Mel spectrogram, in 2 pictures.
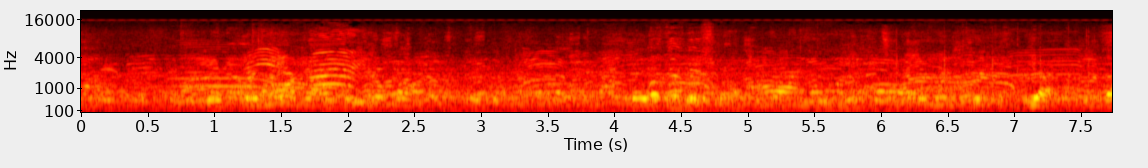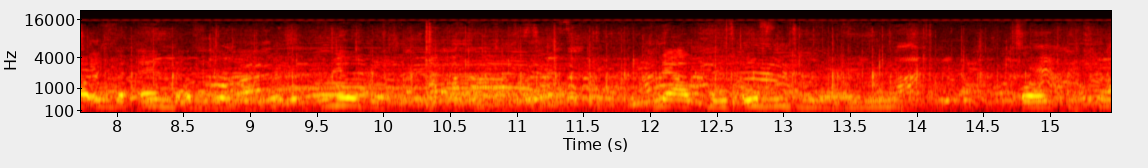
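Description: A crowd of young men and boys chatter and call out outdoors.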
